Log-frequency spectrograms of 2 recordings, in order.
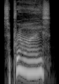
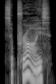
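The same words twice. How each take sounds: First: Higher, bright teasing reveal; spring it on him cheerfully; cheerful surprise. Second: Said in the usual way. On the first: A narrator's reading.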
